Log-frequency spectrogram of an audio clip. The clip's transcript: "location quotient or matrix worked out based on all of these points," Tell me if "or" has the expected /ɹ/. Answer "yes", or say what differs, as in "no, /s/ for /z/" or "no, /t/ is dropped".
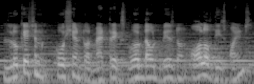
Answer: yes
